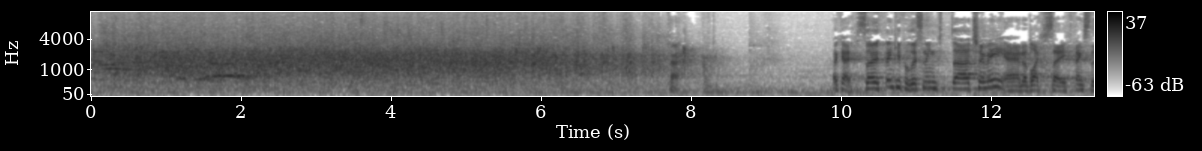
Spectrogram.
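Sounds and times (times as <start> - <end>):
cheers and whistles: 0.0 - 2.5
crowd applause: 0.0 - 8.1
speech: 9.9 - 13.3.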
